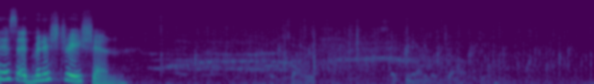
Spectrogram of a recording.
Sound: applause and cheering

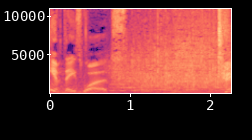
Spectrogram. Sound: applause

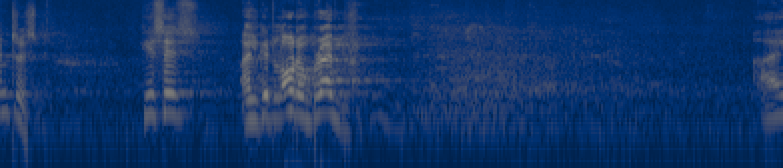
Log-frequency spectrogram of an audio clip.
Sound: laughter

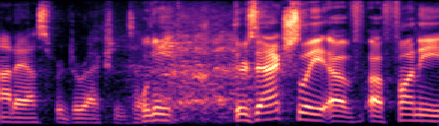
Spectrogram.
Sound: crowd laughing

